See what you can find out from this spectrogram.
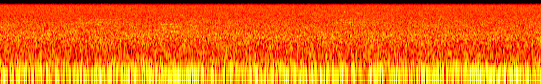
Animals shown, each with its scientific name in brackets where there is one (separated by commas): Hermit Thrush (Catharus guttatus)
